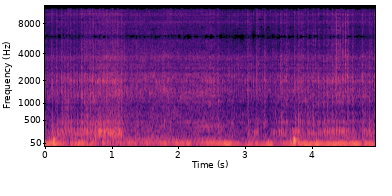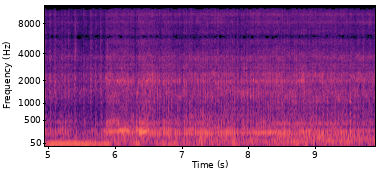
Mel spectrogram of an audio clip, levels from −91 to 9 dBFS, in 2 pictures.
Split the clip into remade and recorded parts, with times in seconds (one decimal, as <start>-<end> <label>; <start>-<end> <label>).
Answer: 0.0-2.1 remade; 2.1-2.8 recorded; 2.8-3.5 remade; 3.5-5.4 recorded; 5.4-9.9 remade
